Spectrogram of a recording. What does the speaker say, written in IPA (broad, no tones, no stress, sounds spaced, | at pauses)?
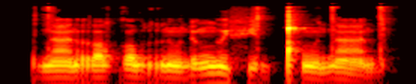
d ã r ɔ lˠ k ɔ w r ũ ɗ ɵ ŋ ɯ fʲ ɛ d ǃʰ ũ d ã d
